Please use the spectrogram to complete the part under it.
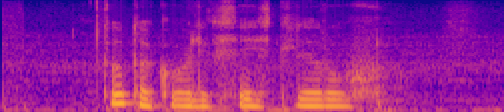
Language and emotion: Russian, neutral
